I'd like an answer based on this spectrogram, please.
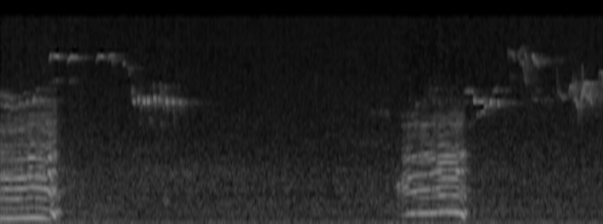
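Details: Grazing cows in a field: a brief moo opens, a long quiet gap with faint birdsong follows, then another short, strong moo, with high bird whistles afterward.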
